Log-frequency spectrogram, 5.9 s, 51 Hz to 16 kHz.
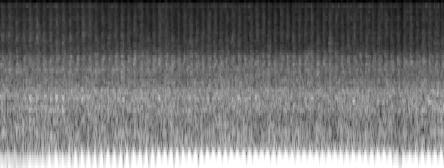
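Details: Restored 1921 American LaFrance fire engine after its finished restoration: a deep, steady low thumping of about four beats a second, even and unbroken; the old four-cylinder idles smoothly.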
